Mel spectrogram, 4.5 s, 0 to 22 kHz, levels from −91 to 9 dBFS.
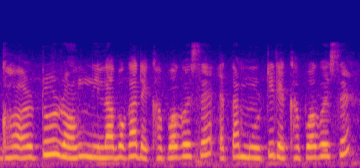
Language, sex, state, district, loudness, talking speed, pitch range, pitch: Assamese, female, Assam, Sonitpur, -15 LUFS, 160 wpm, 250-285 Hz, 260 Hz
